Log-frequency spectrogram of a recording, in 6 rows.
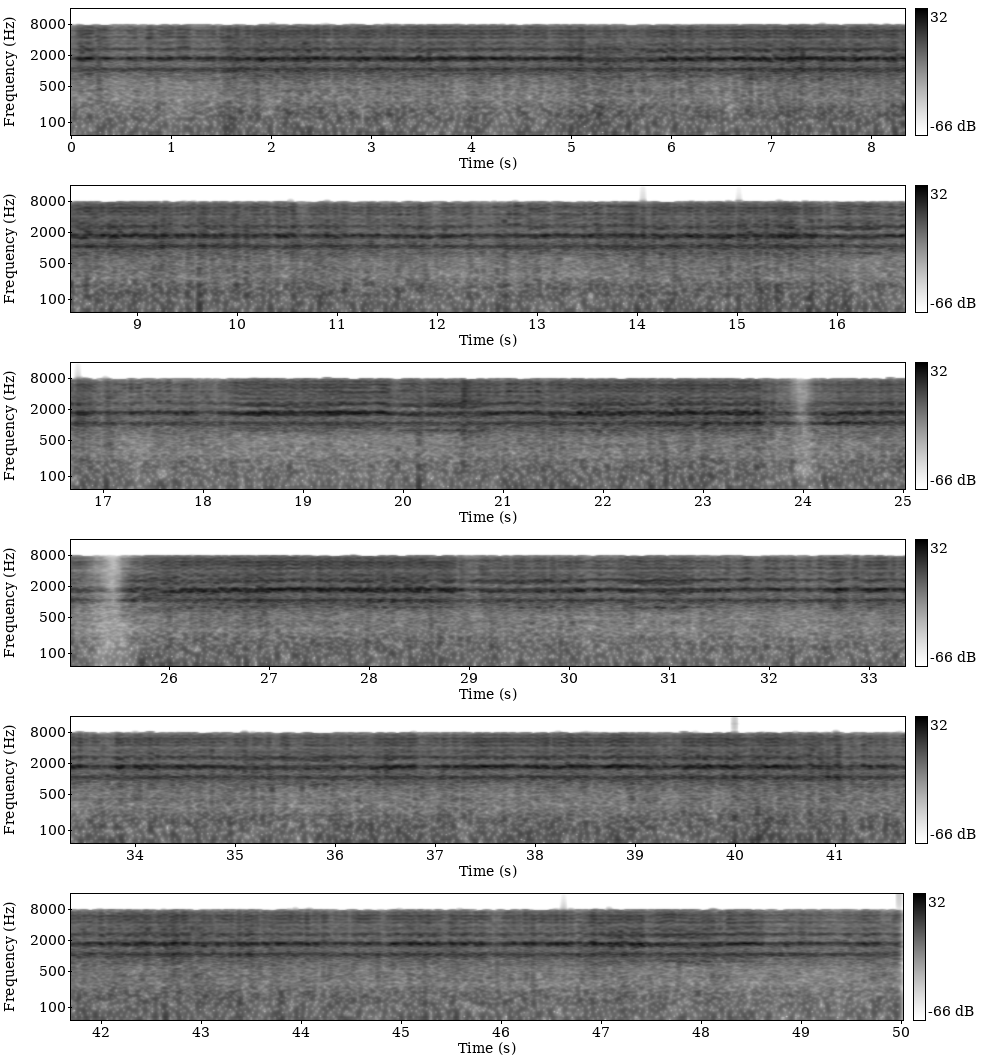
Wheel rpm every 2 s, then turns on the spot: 240, 230, 230, 230, 230, 230, 230, 220, 230, 220, 210, 160, 120, 210, 220, 220, 230, 220, 230, 240, 240, 230, 230, 230, 230.
none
